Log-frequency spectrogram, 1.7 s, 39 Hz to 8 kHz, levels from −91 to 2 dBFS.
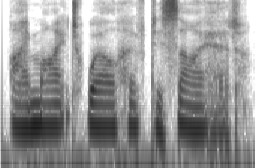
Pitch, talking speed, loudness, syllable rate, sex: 140 Hz, 175 wpm, -22 LUFS, 4.7 syllables/s, male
